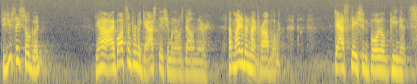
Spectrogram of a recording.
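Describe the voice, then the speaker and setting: Joking pastor preaching in an echoing hall. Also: male voice, fairly high pitch, normal speed. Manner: conversational, joking, animated preaching. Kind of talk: sermon. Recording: phone-like sound with long hall reverb.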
